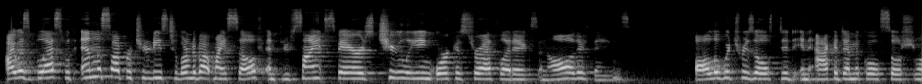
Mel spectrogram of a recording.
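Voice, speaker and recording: A woman from Texas, a science teacher, giving an earnest, measured award acceptance speech at a ceremony podium. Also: high-pitched. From Edinburg, Texas.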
